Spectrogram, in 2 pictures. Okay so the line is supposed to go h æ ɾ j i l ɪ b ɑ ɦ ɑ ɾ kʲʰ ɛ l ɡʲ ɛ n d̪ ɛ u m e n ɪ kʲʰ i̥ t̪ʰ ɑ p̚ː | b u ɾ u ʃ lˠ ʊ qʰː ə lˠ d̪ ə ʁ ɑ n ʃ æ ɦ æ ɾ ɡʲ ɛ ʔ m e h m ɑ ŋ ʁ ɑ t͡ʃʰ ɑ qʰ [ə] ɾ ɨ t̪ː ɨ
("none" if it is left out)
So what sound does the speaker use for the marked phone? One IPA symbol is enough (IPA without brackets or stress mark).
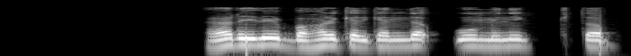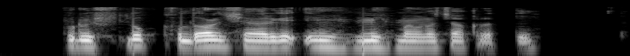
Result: ə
